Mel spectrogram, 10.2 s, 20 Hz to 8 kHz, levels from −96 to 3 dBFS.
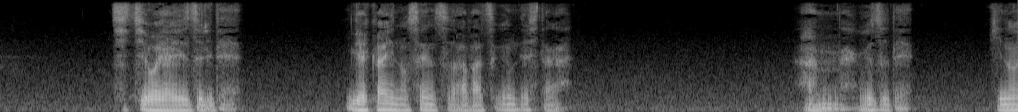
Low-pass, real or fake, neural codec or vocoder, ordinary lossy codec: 7.2 kHz; real; none; none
